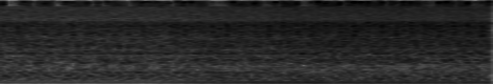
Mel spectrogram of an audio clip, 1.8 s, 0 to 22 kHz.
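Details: 2010 Nissan Maxima 3.5 V6 warming up after ignition coil and intake manifold gasket replacement for a cylinder 5 misfire: smooth, even idle with a steady low hum and no misfire stumble or ticking; runs fine.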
